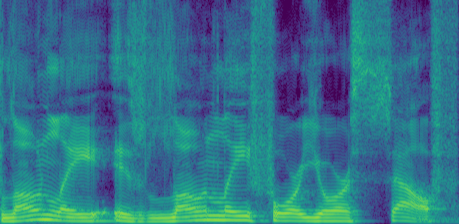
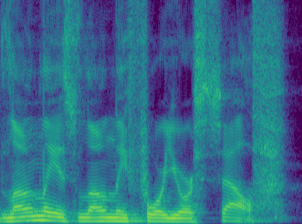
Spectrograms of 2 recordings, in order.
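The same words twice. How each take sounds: First: It is said slowly. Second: It is said at normal speed.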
